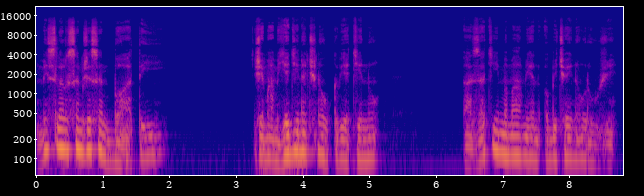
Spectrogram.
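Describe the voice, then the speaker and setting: A man's voice: lowish voice, long pauses, darkish tone, slightly rough. A man voicing an earnest, lonely boy prince in an audiobook, in a wondering tone. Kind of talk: audiobook reading.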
